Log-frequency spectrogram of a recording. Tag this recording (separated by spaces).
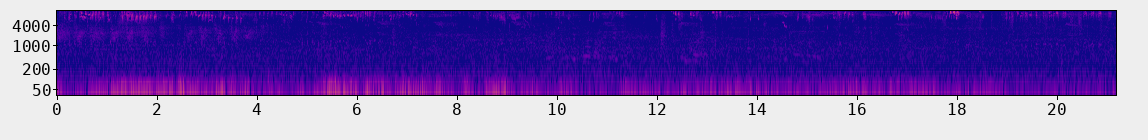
Asia Bats East Nature South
